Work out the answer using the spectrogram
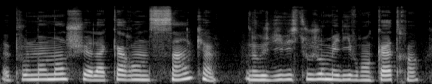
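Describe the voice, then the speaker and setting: Mellow-voiced woman vlogging casually. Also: medium pitch, flat delivery, brisk. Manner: chatty, hesitant, many fillers and restarts. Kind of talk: casual vlog chat.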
